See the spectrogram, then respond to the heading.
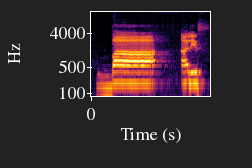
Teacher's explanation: د دواړو شونډو لمدې حصې چې کله یو بل سره په سختۍ سره ولګي، دا د شونډو لمدې حصې دي، دا او دا چې کله د یو بل سره په سختۍ سره ولګي نو د دې نه با ادا کیږي.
